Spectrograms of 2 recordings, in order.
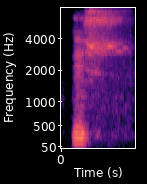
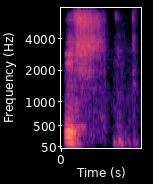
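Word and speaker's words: ich: तो आई को हम बोलते हैं इश। इसकी प्रोनाउंसिएशन होती है इश।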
